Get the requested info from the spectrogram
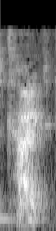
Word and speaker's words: Kite: My last name's Kite, K-I-T-E, and everybody always asks me how I spell it.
